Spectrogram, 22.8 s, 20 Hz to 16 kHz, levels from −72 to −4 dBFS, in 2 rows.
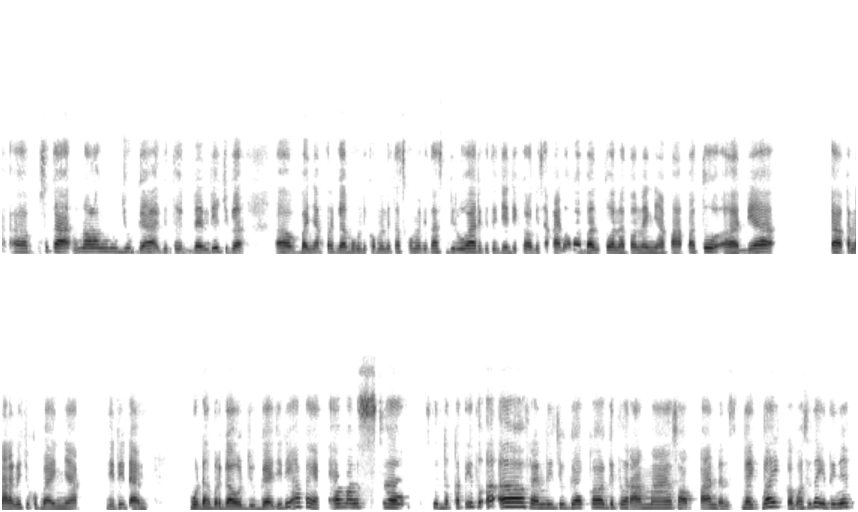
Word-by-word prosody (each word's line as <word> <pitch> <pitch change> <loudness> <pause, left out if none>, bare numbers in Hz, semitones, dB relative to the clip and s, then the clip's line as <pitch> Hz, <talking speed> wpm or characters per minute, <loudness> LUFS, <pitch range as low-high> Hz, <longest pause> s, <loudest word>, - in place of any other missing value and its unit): eee, 210 -2 -1 0.2
suka 245 -1 0 0.2
menolong 220 0 +1 0.3
juga 205 -3 -4 0.2
gitu 195 -1 -13 0.2
dan 185 -1 +3
dia 225 +2 +1
juga, 195 -3 -1 0.5
eee, 190 -1 +4 0.2
banyak 185 +1 0
tergabung 185 -2 -1
di - - -10
komunitas-komunitas 195 +1 -6
di - - -5
luar 200 0 +5
gitu, 190 0 -12
jadi 165 +2 -5
kalau 185 -2 -1
misalkan 190 0 -3
ada 345 -1 0
bantuan 175 0 +2
atau 160 +1 -4
nanya 165 -1 -2
apa-apa, 170 0 -2
tuh, 235 0 +5 0.2
eee, 165 -2 +3
dia, 200 +3 +2 1.0
eee, 195 -1 +6
kenalannya 180 +1 +1
cukup 210 -1 -8
banyak, 165 +1 -2 0.4
jadi 175 +4 -5
dan 165 -1 +3 0.7
mudah 180 -3 +3
bergaul 180 0 +4
juga 180 +1 -1 0.2
jadi 215 +4 -3 0.2
apa, 270 - -10
ya, 200 - 0 0.2
emang 245 0 +3
se 245 0 -2 0.6
sedekat 225 0 -3
itu, 270 +1 -1
heeh, 270 -9 +8 0.2
friendly 210 -3 +1
juga 215 0 -2 0.2
kok 230 -1 +5
gitu 215 +1 -4
ramah, 200 +1 -1 0.2
sopan, 190 0 0
dan 175 -1 -3 0.2
baik-baik, 220 +8 +3
kok, 160 - 0
maksudnya 230 +7 -1
intinya 230 +1 0
195 Hz, 145 wpm, -23 LUFS, 180-220 Hz, 1.0 s, heeh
